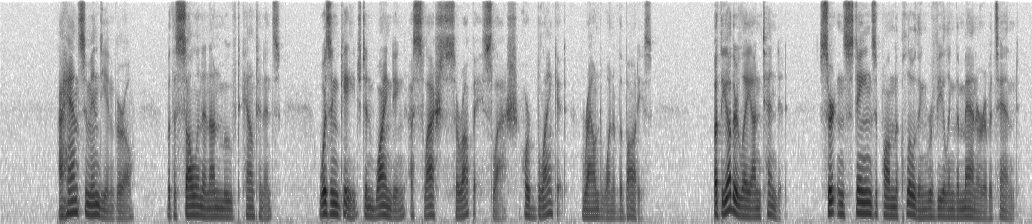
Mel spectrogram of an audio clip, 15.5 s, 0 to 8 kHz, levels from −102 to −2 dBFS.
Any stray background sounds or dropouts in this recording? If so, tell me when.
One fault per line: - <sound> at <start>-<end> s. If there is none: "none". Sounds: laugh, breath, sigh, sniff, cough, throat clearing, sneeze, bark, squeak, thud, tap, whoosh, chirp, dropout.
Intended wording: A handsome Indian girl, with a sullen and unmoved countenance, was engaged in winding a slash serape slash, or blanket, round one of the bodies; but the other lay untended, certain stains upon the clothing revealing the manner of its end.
none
